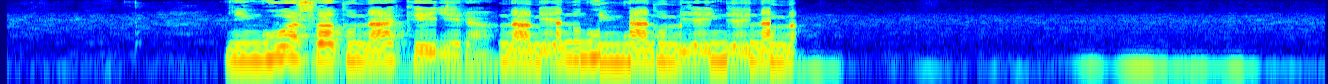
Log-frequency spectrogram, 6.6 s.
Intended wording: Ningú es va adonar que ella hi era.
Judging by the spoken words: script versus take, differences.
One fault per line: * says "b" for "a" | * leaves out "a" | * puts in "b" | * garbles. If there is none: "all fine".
* leaves out "ella"
* garbles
